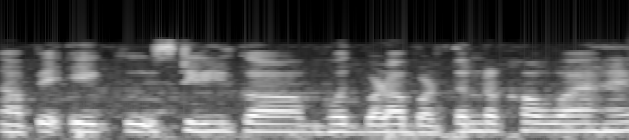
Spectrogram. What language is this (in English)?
Hindi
